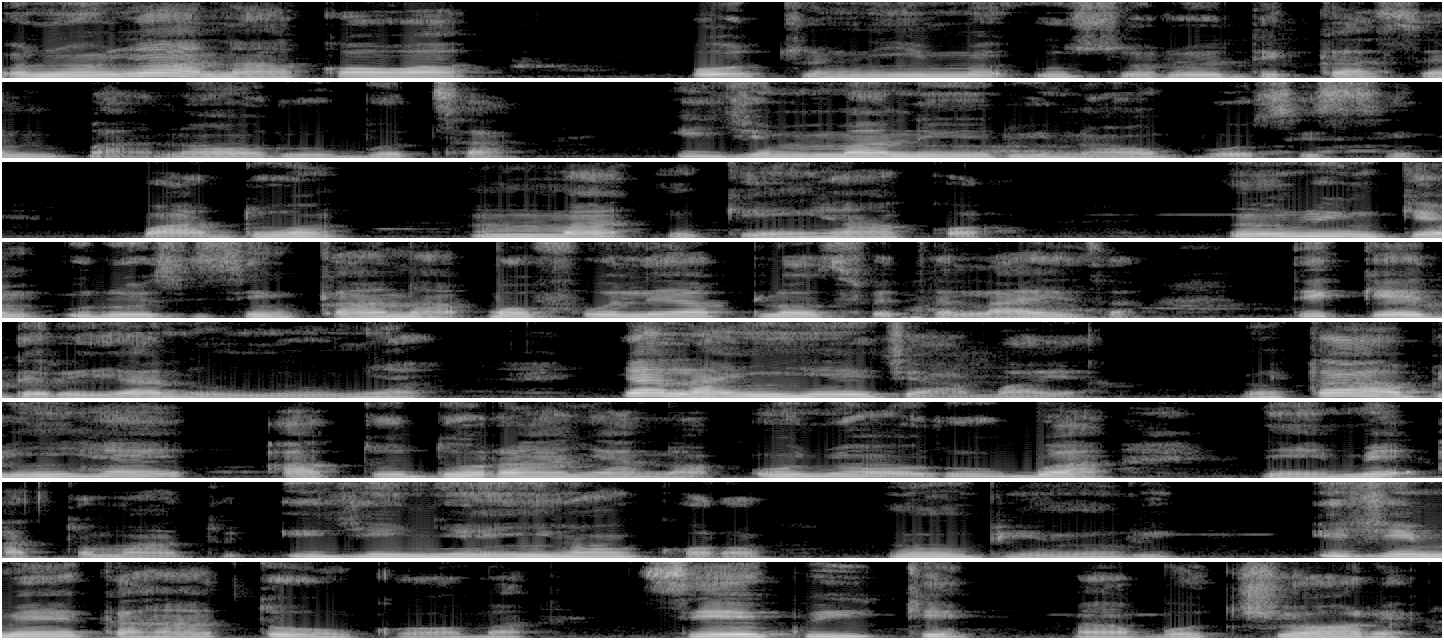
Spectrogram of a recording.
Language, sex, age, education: Igbo, female, 15-29, tertiary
